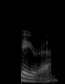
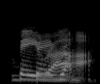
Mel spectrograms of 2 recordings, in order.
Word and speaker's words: Farah: Farah. – Like Farah Fawcett? – Kind of. More Farah? Like Faye, like fairy. Farah.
